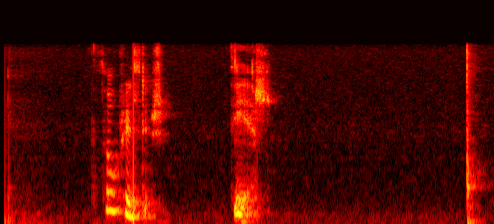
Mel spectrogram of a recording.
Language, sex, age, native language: Icelandic, female, 30-39, Icelandic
